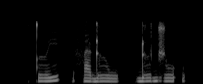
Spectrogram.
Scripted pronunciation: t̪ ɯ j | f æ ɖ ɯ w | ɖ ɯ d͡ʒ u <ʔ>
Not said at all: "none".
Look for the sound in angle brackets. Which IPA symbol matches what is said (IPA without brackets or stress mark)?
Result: ʔ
